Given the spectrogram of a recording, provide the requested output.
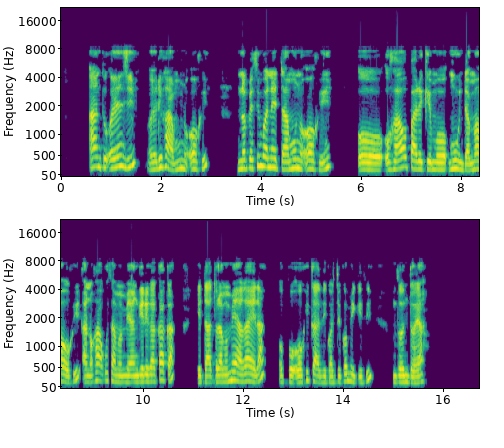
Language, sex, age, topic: Oshiwambo, female, 25-35, agriculture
